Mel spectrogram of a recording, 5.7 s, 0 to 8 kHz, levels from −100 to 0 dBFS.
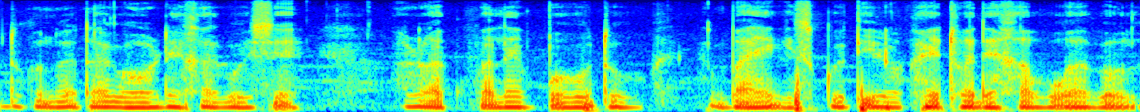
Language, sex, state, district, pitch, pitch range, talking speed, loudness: Assamese, male, Assam, Sonitpur, 140 Hz, 120-145 Hz, 160 wpm, -19 LUFS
